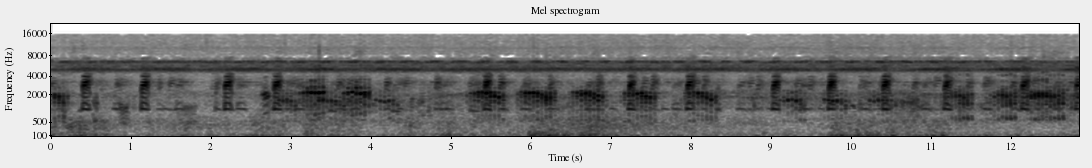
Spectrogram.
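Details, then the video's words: Frog chorus with pig frogs and water frogs in backwater: dense overlapping croaks and pulsed calls repeating roughly every half second, layered over a steady high insect-like hum and low rumbling background. "FROGS - Pig Frogs, Water Frogs, Backwater Chorus, & Frog Chorus"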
